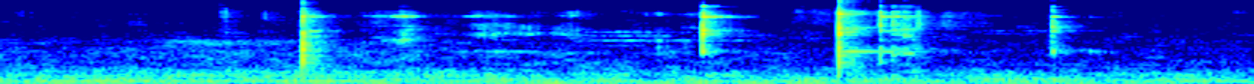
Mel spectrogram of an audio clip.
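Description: Steel spoon clinking lightly against a ceramic bowl, several separate clinks with a short ring.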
